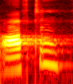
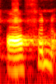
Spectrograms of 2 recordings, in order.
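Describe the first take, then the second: First: OFTEN said as "off-ten"; "often", a clear t after the f; "often" with the t sounded. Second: OFTEN said as "offen"; "often", f straight into the n; "often" with silent t. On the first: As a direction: pronounce the t in "often". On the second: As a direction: leave the t out of "often". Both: Shown as a demonstration. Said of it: "they're saying it often or often".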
